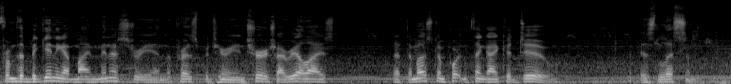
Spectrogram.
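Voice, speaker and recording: A man at a medium pitch and a fairly quick pace, with ordinary pitch variation and noticeable background noise. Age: 70s. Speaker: life coach and retired minister. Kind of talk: promotional self-introduction.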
